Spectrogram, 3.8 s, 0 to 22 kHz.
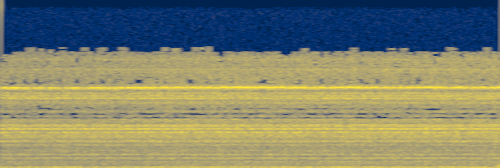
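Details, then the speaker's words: Zhukovsky gas heating boiler built 1997, gas tap about a quarter to half open: a steady low roar with an uneven pulsing throb. Unstable burner combustion noise that disappears when the tap is opened further. "Но вот я допустим сейчас слышу какое-то такое легкое похрюкивание то есть шум горелки газа и шум какой-то нестабильности горения"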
